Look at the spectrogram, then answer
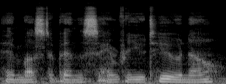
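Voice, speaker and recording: Man acting a low, subdued, conflicted former villain. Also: level tone, gravelly, background noise. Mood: regretful, earnest. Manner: hesitant, earnest, halting. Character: brooding former villain, now a conflicted, hesitant lover. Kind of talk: intimate audio roleplay acting.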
